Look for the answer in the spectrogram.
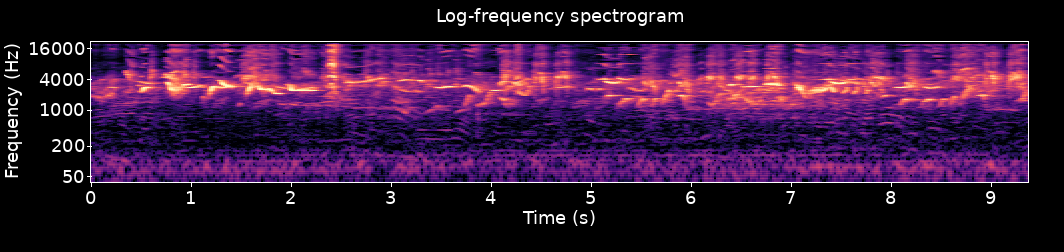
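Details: Kacer (oriental magpie-robin) "full materi" song, a busy jumble of harsh squawky chips and quick twitters, continuous and fairly loud.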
